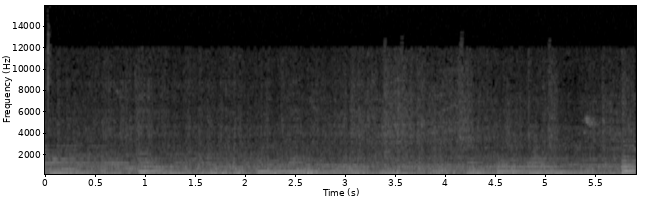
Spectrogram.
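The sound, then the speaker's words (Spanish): Moving train giving a steady, droning rumble, a continuous low hum with faint tonal lines and no distinct rail clatter, fairly quiet throughout. “El tren está en movimiento.”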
